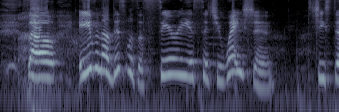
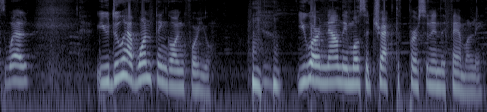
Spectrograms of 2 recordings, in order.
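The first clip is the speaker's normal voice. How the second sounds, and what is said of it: Put-on accent, sounds like a cold. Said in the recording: “the accent is killing me ... Oh, I thought you were catching a cold. ... my accent was off the hook.”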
